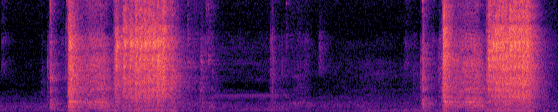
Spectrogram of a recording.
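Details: Old diesel in winter after several days sitting; two sluggish cranking attempts of about a second each that never catch, as the dead battery hasn't enough charge to spin it over.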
